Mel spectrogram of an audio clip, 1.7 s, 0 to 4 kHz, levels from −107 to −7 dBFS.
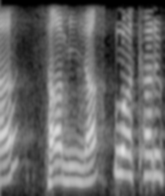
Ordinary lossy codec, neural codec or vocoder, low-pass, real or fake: AAC, 24 kbps; none; 3.6 kHz; real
